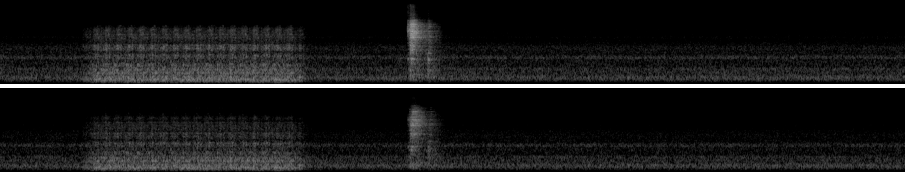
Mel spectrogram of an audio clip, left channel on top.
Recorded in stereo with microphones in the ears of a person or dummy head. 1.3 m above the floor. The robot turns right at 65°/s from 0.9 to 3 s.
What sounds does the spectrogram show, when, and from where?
4.1 s dishes clattering: 75° left (ahead or behind), 2.0 m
